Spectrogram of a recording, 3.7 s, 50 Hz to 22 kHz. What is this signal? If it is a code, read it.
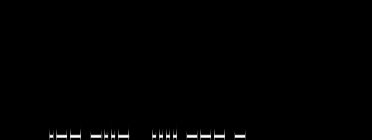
Morse code, heard as a keyed tone, about 34 wpm, 700 Hz. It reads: WX HOT
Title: Common QSO Phrases 35wpm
